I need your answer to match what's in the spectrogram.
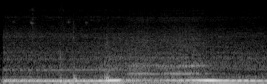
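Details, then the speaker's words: Toyota Celica idling, heard from inside the cabin after replacing only two motor mounts, including the destroyed passenger mount: a low, smooth, even hum with no knocks. This ends 3–4 years of loud engine noise in the cabin. "I've been driving this car for the past 3 to 4 years now with the cabin noise inside, with the engine noise inside the cabin. It's been so annoying. That was only 2 motor mounts."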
